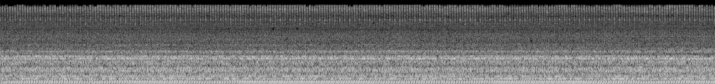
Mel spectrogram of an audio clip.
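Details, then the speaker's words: Citroen DS3 just after fitting an upgraded performance induction filter, first cold start: smooth steady idle at slightly raised speed, even with no lumpiness or misses; normal cold start idle. "though it is a cold start see what calms down okay it's calmed down oh it's not running Lumpy and that sounded good"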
